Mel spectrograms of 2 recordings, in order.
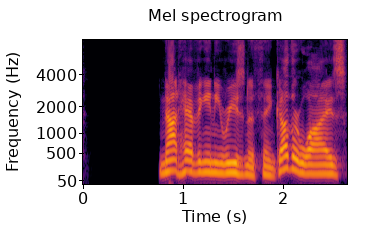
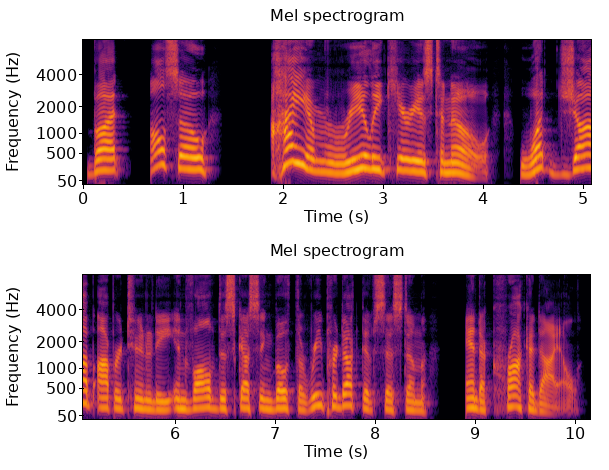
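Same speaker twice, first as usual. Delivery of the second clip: normal talking voice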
